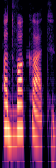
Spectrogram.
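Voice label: "advokat", Russian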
